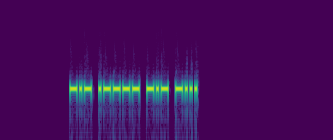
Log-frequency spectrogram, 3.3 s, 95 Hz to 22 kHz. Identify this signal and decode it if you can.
Morse code, heard as a keyed tone, about 47 wpm, 700 Hz. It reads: K1KB
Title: USA Call Signs - 4 Characters - 50wpm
